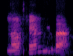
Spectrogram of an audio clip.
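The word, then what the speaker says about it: November: অক্টোবা অক্টোবা তারপর হলো নভেম্বার নফেমবা কারণ কি বি এর উচ্চারণটা প এর মত হচ্ছে নফেমবা নফেম্বার তারপর হলো ড্যাসেম্ব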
